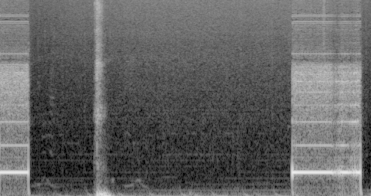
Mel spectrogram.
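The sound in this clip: Ringing tone of an outgoing telephone call being placed to call someone back: two steady, buzzy tone bursts, one brief at the start and one longer at the end, separated by near silence and a soft thump.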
